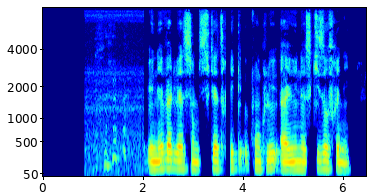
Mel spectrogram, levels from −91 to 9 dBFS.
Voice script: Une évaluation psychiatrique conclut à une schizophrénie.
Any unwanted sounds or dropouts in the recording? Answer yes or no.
yes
